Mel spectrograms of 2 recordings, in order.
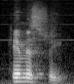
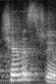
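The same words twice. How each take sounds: First: The word begins with a 'k' sound. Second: The word begins with a 'ch' sound. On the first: The speaker calls it right. "C H is sounding like K" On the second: The speaker calls it wrong. "It's not chemistry"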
